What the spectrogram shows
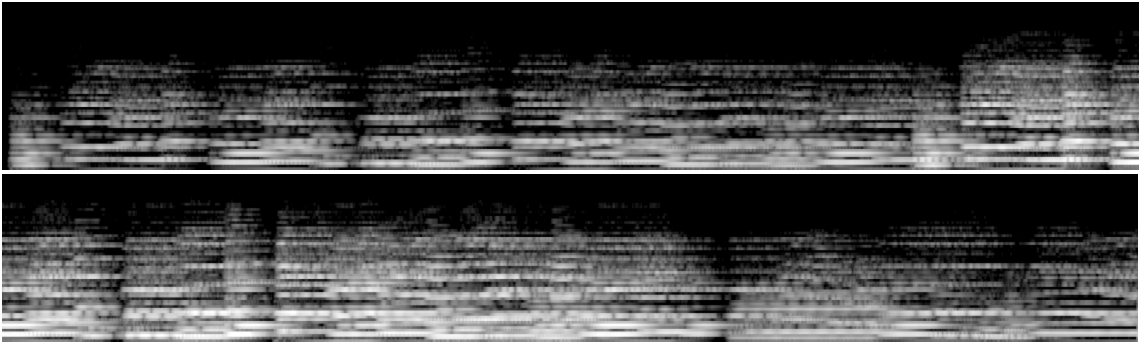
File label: passepied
